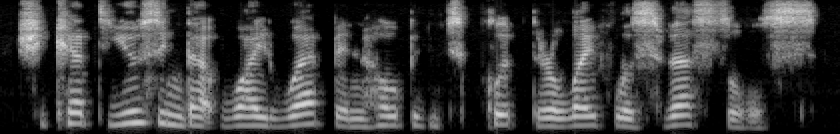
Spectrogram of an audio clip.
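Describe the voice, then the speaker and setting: A woman's voice: mid-range voice, normal speed, no room sound. Woman narrating a story, very dry sound. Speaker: narrator of own fan fiction.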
